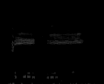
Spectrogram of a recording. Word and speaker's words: فيه: vertical kasra okay and it should be pronounced like there is a ya sakin on that one fihi longer than kasra and this is only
